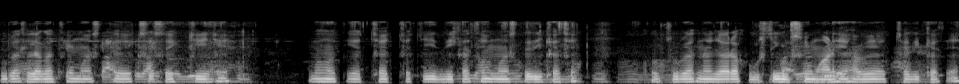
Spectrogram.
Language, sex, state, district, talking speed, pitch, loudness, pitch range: Chhattisgarhi, male, Chhattisgarh, Sarguja, 160 wpm, 125 Hz, -18 LUFS, 120-130 Hz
